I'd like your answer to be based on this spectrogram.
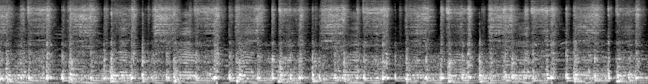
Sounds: Music

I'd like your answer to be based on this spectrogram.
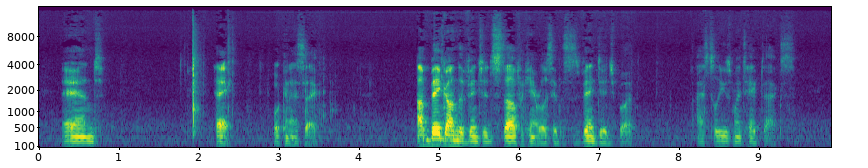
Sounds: inside a small room, Speech

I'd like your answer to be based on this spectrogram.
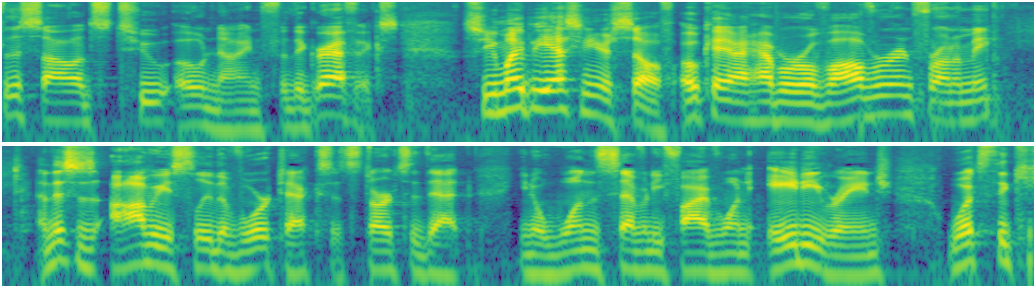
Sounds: Speech

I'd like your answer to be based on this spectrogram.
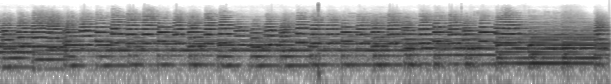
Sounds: Trumpet, Brass instrument, Piano, Keyboard (musical)

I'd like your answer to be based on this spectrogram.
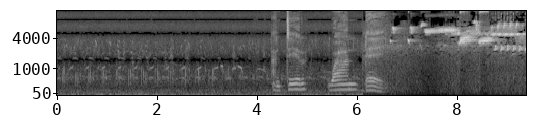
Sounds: Speech

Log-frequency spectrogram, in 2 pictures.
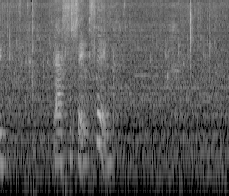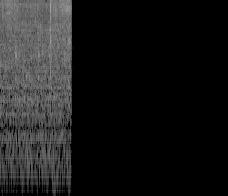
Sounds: inside a small room, Speech

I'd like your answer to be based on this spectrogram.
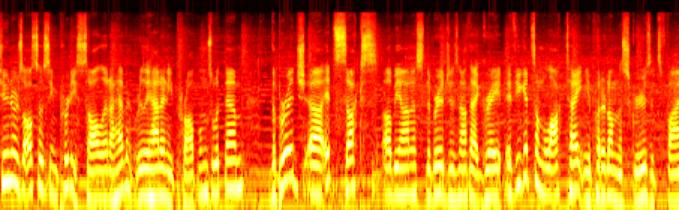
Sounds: Music, Speech, Musical instrument

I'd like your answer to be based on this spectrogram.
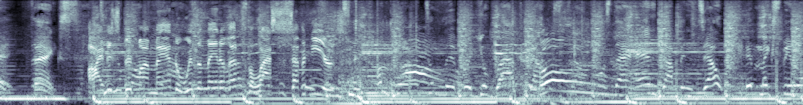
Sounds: Speech

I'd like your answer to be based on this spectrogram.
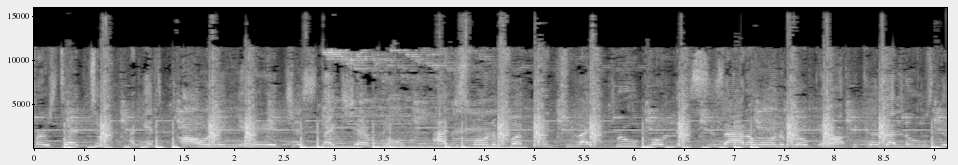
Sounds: Music

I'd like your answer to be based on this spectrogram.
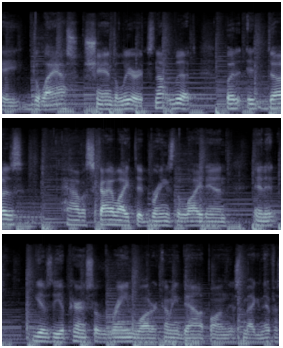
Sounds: Music, Speech

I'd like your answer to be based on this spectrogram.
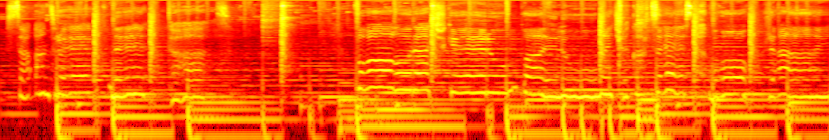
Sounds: Music

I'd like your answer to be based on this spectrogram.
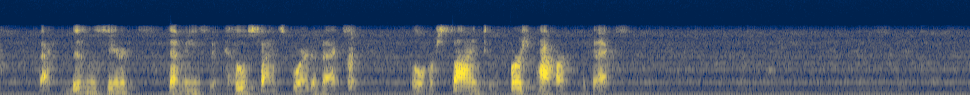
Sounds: Speech

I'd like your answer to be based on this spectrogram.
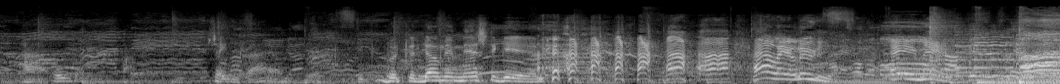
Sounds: Speech, Music

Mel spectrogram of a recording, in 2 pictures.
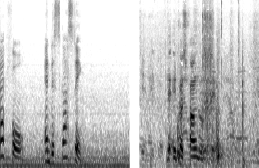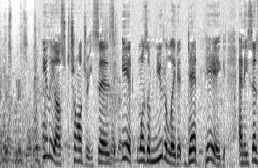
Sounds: Speech

